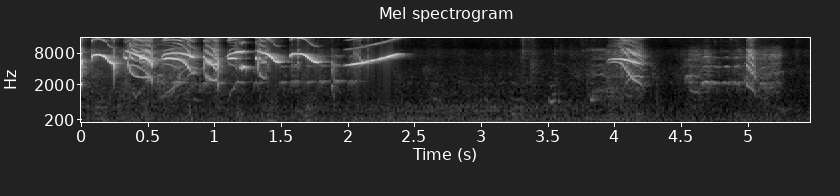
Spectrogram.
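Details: A Blue-gray tanager in Santa Inês, Maranhão, Brazil, sings a fast run of high, squeaky, slurred notes for about two seconds, then pauses and gives two shorter squeaky bursts.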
